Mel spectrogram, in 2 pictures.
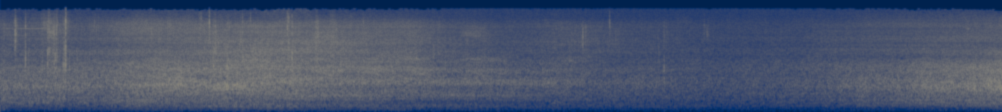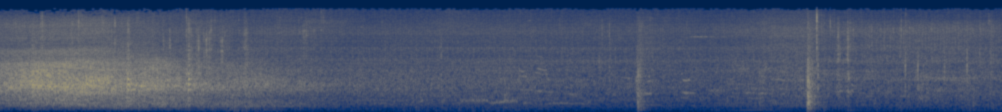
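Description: Road traffic: a vehicle passes about three seconds in and a louder one about sixteen seconds in, each rising and fading over several seconds. A few sharp clicks follow near the end.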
